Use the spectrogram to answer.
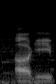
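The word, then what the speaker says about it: Agi: did not look we know they're weak to Ay even though I know it's supposed to be pronounced Auggie but be nice if criticals added to sabbaths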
